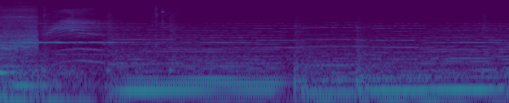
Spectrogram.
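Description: Cat meowing in the video game Metaphor ReFantazio, a rising meow near the start followed by steady game ambience and a low music bed, with no talking.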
